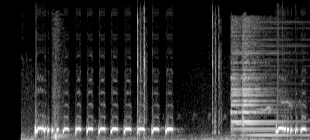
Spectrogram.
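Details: Zebra dove lure call meant to provoke wild doves: about ten short, evenly spaced cooing notes in a steady run, then a brief metallic ringing tone before a few more quick coos.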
